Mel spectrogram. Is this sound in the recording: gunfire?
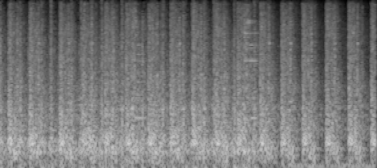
yes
